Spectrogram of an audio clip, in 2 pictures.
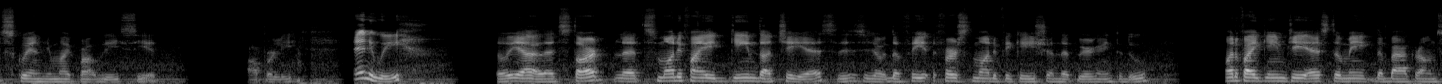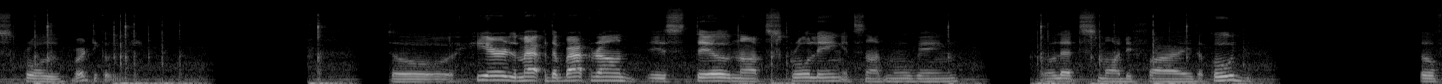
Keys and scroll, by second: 14.9 alt+Tab, 15.7 alt+Tab, 16.1 alt+Tab, 24.9 alt+Tab, 25.5 alt+Tab.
